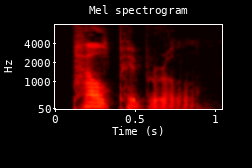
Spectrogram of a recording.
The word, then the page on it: palpebral: British English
